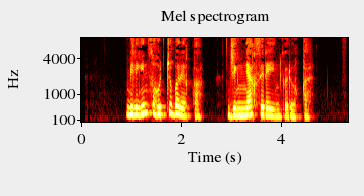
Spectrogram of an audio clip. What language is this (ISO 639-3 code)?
sah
